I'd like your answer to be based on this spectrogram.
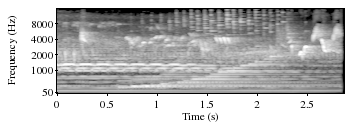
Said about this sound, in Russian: Чик-чирик! Прилетел воробей.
